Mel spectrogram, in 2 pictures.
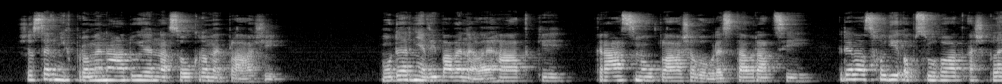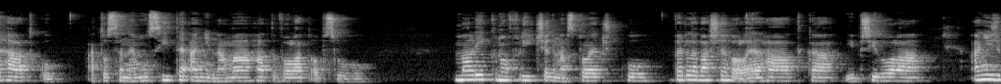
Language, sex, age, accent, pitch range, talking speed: Czech, female, 40-59, native, 160-190 Hz, 115 wpm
